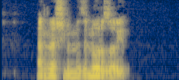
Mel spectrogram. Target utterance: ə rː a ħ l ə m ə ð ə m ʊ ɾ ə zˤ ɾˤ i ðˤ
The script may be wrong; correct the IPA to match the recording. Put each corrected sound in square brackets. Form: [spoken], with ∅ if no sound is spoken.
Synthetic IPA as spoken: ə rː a [ʃ] l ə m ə ð ə [n] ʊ ɾ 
